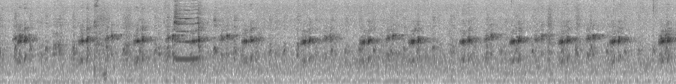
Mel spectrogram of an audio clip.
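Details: A night chorus of Pacific chorus frogs (Pseudacris regilla) in Fair Oaks, heard at bedtime, with many voices giving quick two-part, raspy krek-ek calls over one another.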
